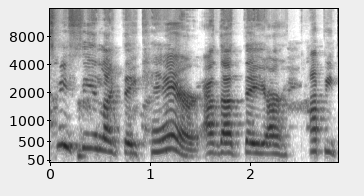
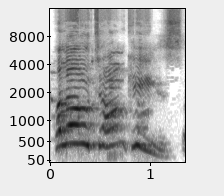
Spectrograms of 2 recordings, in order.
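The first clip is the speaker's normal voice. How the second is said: loud, high, slow holler; drawn-out, raised hailing call; shouted greeting; 8 semitones higher, 6 dB louder, much slower than usual. Shown as a demonstration. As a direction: call out slowly to the donkeys. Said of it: "what noise do you shout to the donkey?".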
